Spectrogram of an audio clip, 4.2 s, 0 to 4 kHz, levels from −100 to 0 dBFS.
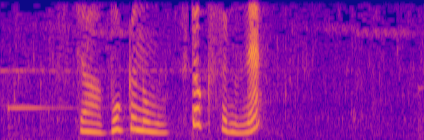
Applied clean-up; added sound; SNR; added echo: none; none; none; none.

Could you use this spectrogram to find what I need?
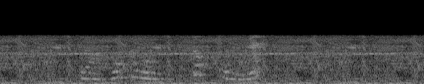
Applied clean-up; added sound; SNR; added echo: none; Mechanisms; -5 dB; reverberation time 0.4 s.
